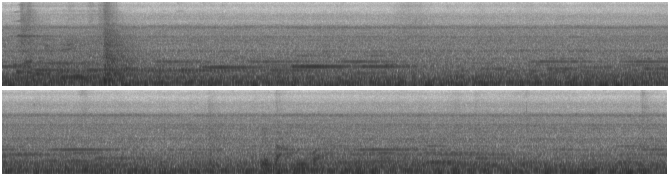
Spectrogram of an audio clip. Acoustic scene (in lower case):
cafe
